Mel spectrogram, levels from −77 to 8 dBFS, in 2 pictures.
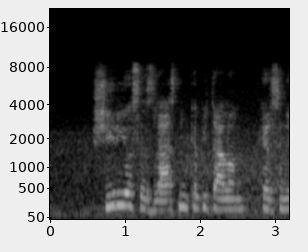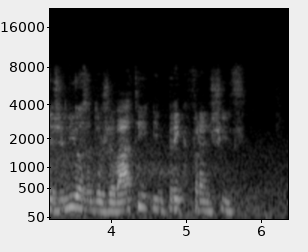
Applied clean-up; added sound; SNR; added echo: none; Motor vehicle (road); 18 dB; none.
